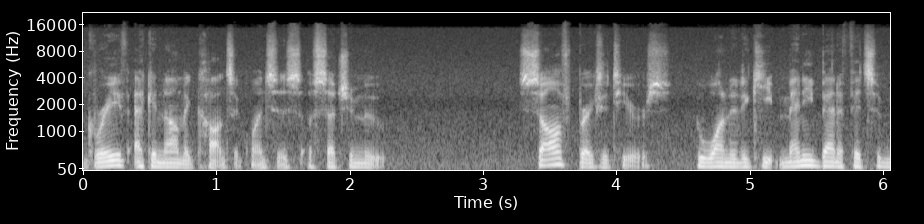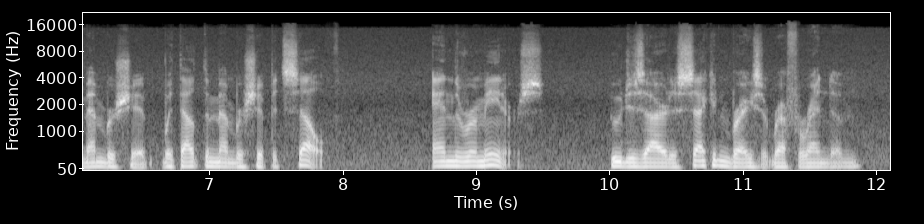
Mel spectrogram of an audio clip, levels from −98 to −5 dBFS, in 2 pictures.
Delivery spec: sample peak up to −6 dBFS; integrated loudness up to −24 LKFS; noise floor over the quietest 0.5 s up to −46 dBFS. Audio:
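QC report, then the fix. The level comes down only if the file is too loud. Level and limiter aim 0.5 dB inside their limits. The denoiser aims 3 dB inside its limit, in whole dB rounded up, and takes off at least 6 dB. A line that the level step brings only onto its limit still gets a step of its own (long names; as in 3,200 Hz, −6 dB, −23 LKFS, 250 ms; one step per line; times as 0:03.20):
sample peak −2.0 dBFS: out of spec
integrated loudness −15.0 LKFS: out of spec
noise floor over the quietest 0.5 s −43 dBFS: out of spec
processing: level −9.5 dB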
